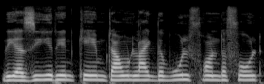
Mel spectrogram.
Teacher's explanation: Why it is anapostic? Because it follows the pattern of 2 unstressed syllable followed by a stressed syllable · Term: anapostic tetrameter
